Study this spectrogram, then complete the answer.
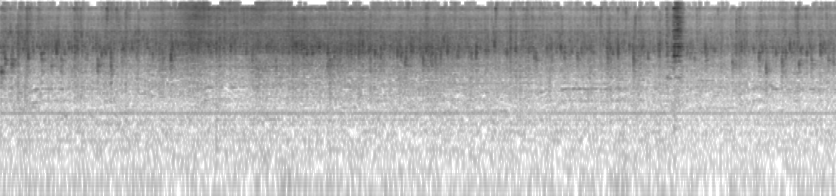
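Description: Vadas fry in a pan of hot oil in a home kitchen, a steady close hiss and bubbling sizzle that holds evenly throughout, with a brief sharper crackle near the end.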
